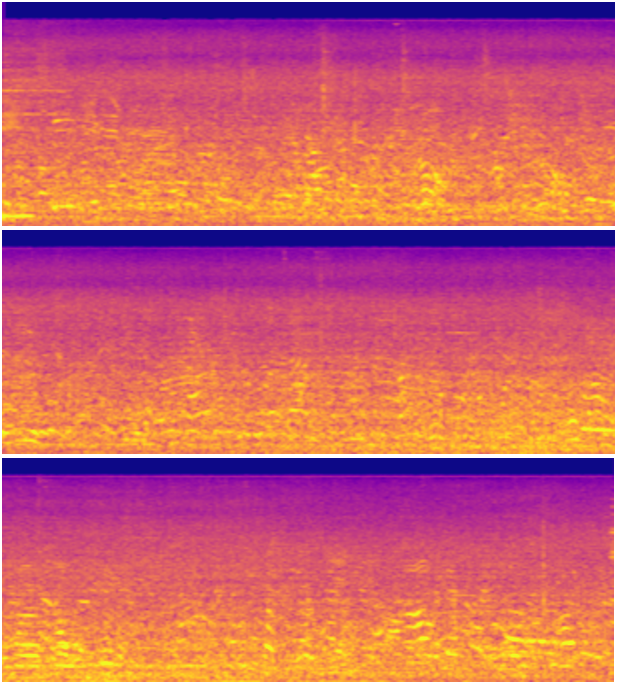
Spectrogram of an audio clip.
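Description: A crowd of people chatters in the open air all around.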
